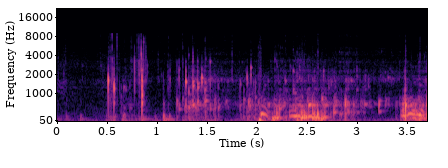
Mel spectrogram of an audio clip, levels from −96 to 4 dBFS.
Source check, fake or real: real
